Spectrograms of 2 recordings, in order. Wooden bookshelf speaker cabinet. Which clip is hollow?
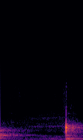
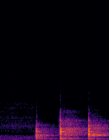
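The first.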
